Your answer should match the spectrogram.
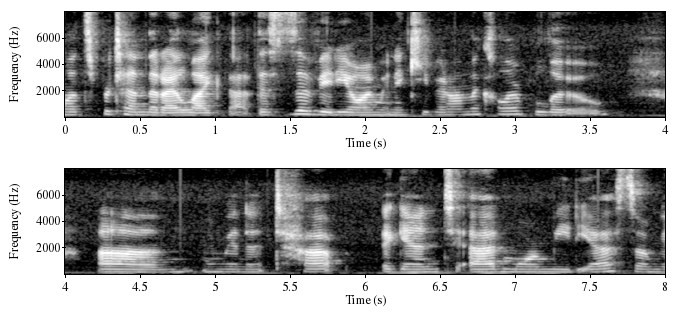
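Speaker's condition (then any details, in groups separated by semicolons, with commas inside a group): No condition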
